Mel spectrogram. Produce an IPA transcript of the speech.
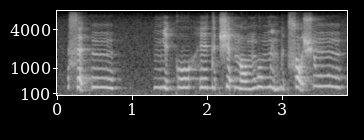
sʰ ɛ̰˦˨ k ũ˦ | ɲ ḛ˦˨ k o˦ h e˦ d ɪ˦ ʔ ʃ ɛ˦ ʔ n ɔ˨ ŋ o˦ m ĩ˦˨ b ɪ˦ ʔ s ɔ̰˦˨ ʃ ũ˦

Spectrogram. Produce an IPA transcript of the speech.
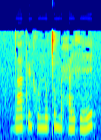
d̪ a tʼ ɪ ɳ x ʊ n ʊ ǀ ə m ə ħ e x e

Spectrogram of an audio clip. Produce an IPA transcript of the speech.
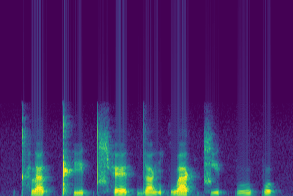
kʰ l a˥˩ t̚ kʰ i˥˩ t̚ t͡ɕʰ ɛː˦˥ t̚ d a˨˩ ŋ k w a˥˩ k̚ t͡ɕ i˨˩ t̚ p uː˦˥ p o˦˥ k̚

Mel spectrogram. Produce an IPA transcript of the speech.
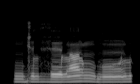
ŋ ɡ i l ɦ e l ã l ŋ ɡ ũ l

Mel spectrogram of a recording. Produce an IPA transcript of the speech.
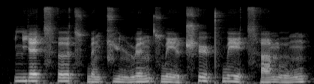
l j ɛ˥ t͡sʰ ɤ˥ t͡sʰ w ə˨ n t͡ɕ y˨˩ n ɻ ə˧˥ n t͡s w e˨˩ ɪ̯ ʈ͡ʂʰ ɻ̩˥˧ pʰ w e˥˩ ɪ̯ t͡sʰ ä˧˥ m ʊ˧˥ ŋ

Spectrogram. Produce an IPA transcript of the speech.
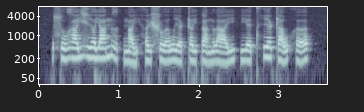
s u˨˩˦ ɣ a˧˥ j ɣ i˧ ə̯ j aː˧˥ n ɣ ə˨˩ k̚ ŋ a˨˩˨ j h ə˨˩ j ʂ u˨˩˨ ə̯ w i˨˩˨ ə̯ ʈ ə˨˩ j ɗ a˨˩˨ n l a˨˩˦ j | j e˨˩ t̪ʰ i˧ ə̯ ʈ a˨˩˦ w h əː˨˩˦

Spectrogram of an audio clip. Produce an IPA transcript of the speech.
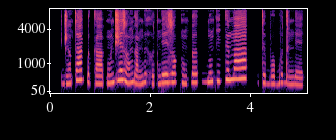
d͡ʒ ɔ̃˧ t aː˦ k͡p ə˨ k aː˨ p ũ˨˦ d͡ʒ ɛ˦ z ɔ̃˨˦ ɡ a˨ ŋ ɨ˧ h u˨ t ŋ eː˧ z ɔ˦ k ũ˧ k͡p ə˦ | ɡ͡b ũ˧ k i˧ k ɛ̃˦ m aː˦ | t ɨ˨ b oː˨ b u˧ d ə˨ ŋ eː˨

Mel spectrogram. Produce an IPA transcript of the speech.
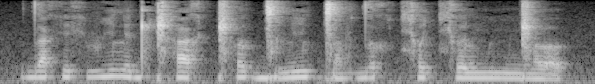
d a x e x v i l e d ǁʰ a x ǁʰ ʌ l ɡ͡ǀ i l i l ɡ͡ǀ a v d ʌ x t͡ɕʰ ʌ t͡ɕʰ ə l m i m ŋ͡ǁ ʌ

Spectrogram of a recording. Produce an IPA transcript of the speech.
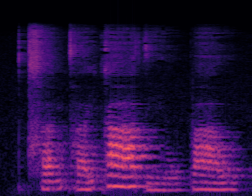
t͡sʰ ɐ˨˥ n t̪ʰ ɐ˨˥ j k aː˥ t̪ iː˨ w p aː˧ w

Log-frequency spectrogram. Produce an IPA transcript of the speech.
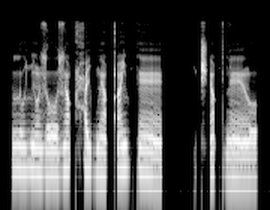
l u ʎ õ z o z õ q ħ i b ɛ̃ qʼ ĩ ʎ k ɛ̃ | t͡ʃʼ ɛ̃ q d ɛ̃ o̯

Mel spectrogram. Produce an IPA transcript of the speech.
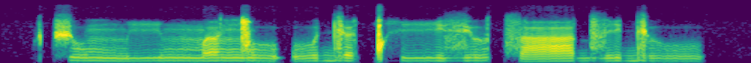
t͡ʃ u˧ mː iː˩˧ mː ɐ˧ ŋ͡ǀ u˧˩ ʔ u˩˧ dʲ ɐ˧ ǃʰ iː˧ zʲ u˧ t͡s aː˩˧ d͡z i˧ dʲ uː˧˩

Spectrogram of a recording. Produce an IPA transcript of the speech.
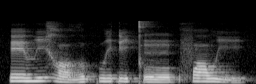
e˦ β i˦ ɣ ɔ˨ ɣ ʊ˦ kʷ i˦ ɗ i˦ kʼ ũ˦ | f ɔ˦ β i˨

